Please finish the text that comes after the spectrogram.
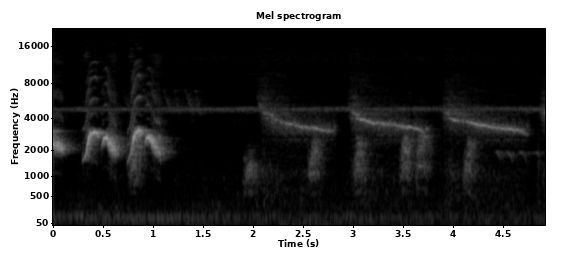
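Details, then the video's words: Chinese hwamei, 15 June 2021, giving two looping whistled notes followed by three long, sweet whistles that slide downward, each lasting about a second, against a steady high whine. "Chim hoa mi hot xuy. Singsong bird very beautiful"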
